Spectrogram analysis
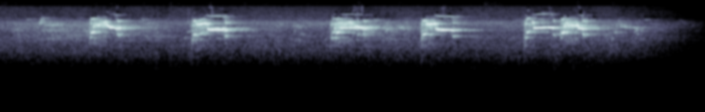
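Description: Chestnut-eared aracari giving five sharp, high, squeaky screeches, some doubled, spaced under a second apart; nothing else heard.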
